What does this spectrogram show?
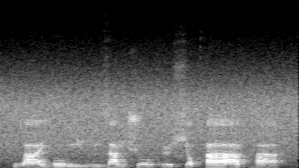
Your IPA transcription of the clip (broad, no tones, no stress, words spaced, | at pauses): waːjoɲiŋ nzaŋʃoɓø ɕɒpʰaːbʱa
